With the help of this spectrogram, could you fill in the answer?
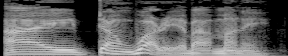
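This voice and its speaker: A man's voice: fairly low pitch, big pitch swings, a little slow, no room sound, clean studio sound. A man voicing a guarded, wry male detective in a narrated story.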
